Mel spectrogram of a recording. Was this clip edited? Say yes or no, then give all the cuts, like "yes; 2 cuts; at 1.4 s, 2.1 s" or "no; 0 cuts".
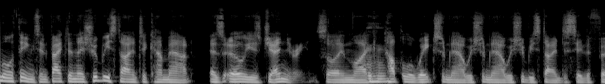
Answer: yes; 1 cut; at 4.8 s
